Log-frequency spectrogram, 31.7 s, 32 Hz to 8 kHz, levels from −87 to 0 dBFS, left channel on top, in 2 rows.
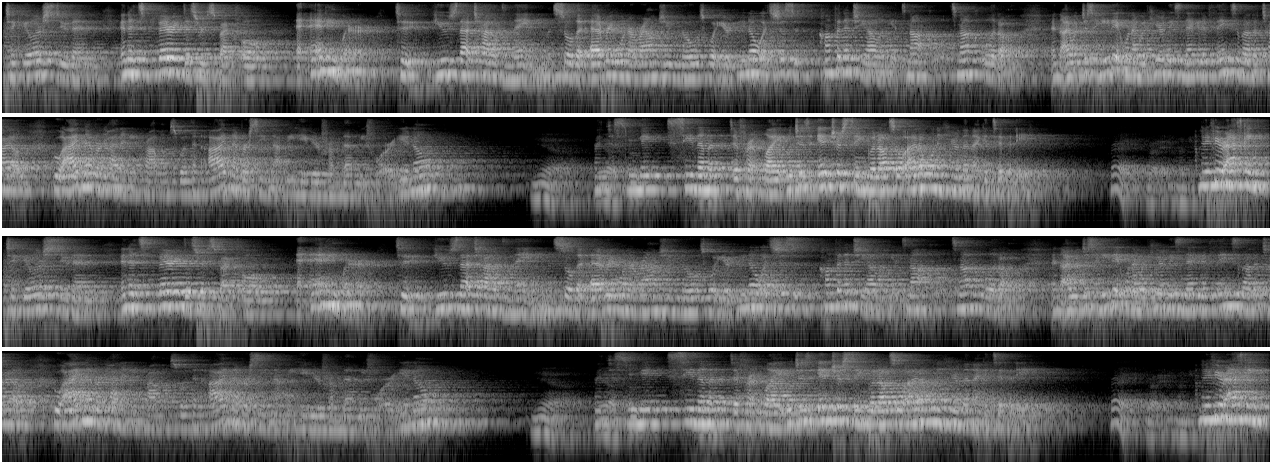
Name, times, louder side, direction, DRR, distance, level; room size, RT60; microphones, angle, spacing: voice 1, 0.0-3.2 3.7-4.5 4.9-21.2 23.2-28.7 30.8-31.6, left 1 dB, 35° left, 1 dB, 0.9 m, -27 dB
voice 2, 22.5-23.9 24.6-24.7 29.7-31.2, right 1 dB, ahead, -2 dB, 0.4 m, -40 dB
7.3 x 4.8 x 6.0 m, 2.3 s
head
